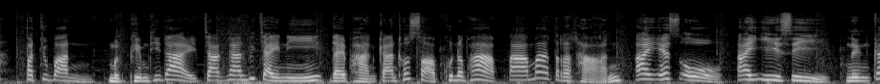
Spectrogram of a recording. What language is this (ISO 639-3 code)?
tha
